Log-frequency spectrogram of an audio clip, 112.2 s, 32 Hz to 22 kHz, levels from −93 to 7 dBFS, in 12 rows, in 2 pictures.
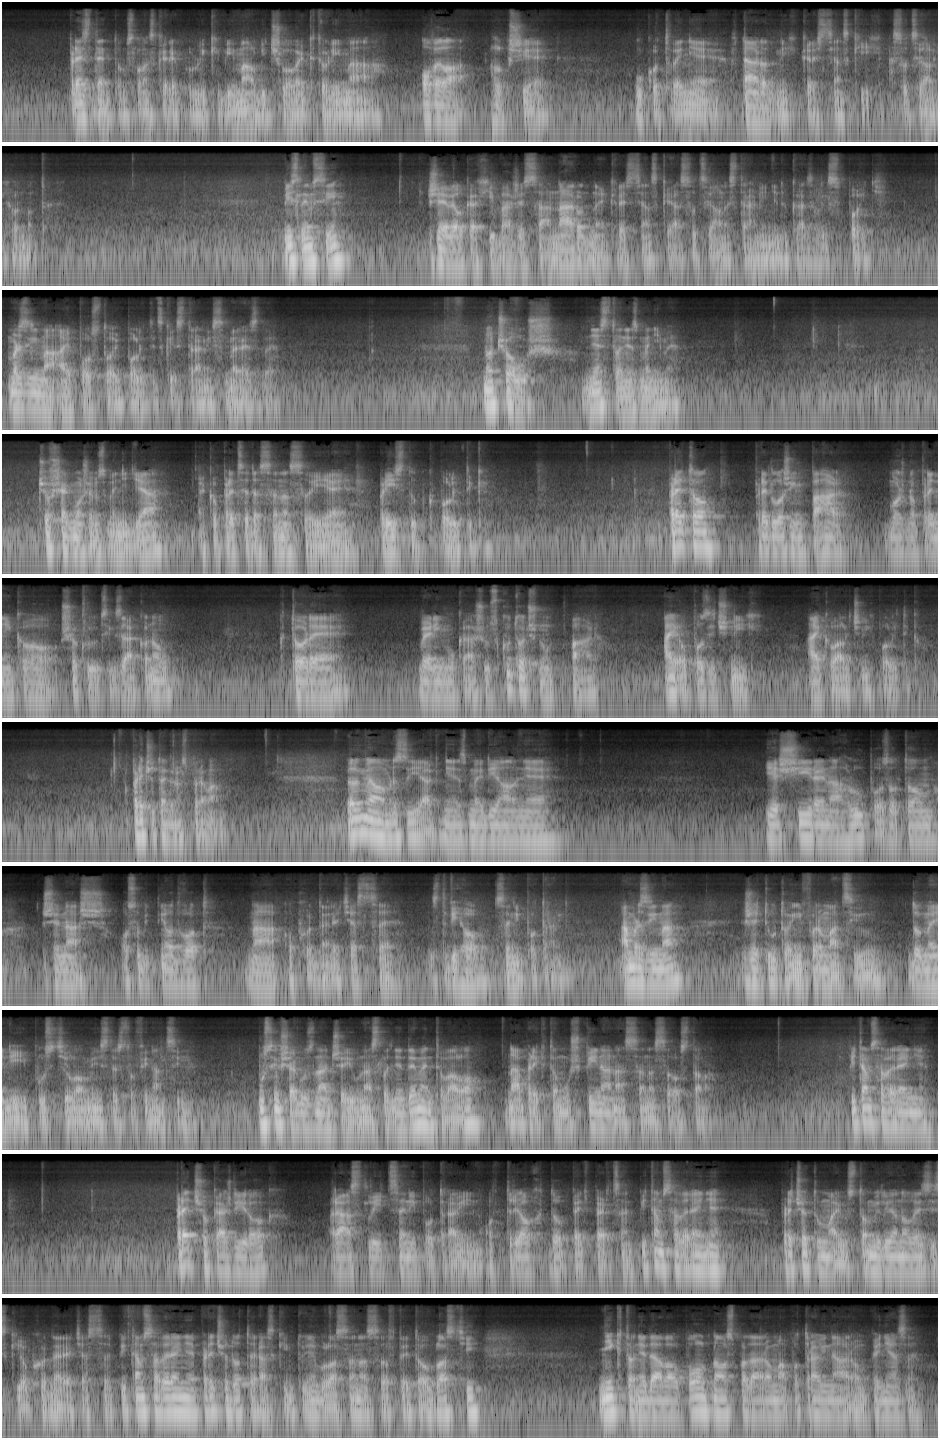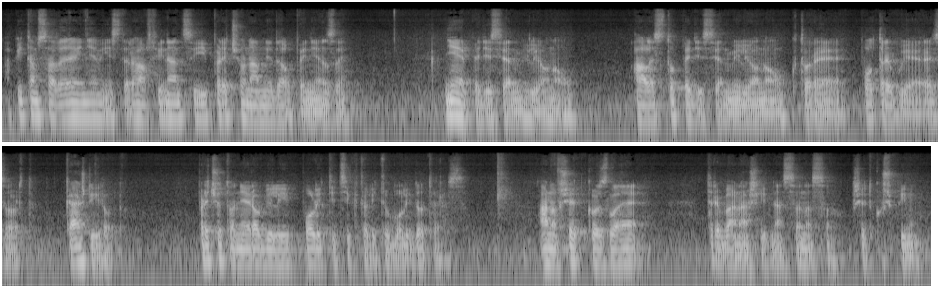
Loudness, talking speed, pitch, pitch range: -22 LUFS, 110 wpm, 100 Hz, 90-110 Hz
